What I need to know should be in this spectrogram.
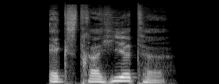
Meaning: inflection of extrahieren: 1. first/third-person singular preterite 2. first/third-person singular subjunctive II
- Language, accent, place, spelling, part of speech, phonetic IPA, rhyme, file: German, Germany, Berlin, extrahierte, adjective / verb, [ɛkstʁaˈhiːɐ̯tə], -iːɐ̯tə, De-extrahierte.ogg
